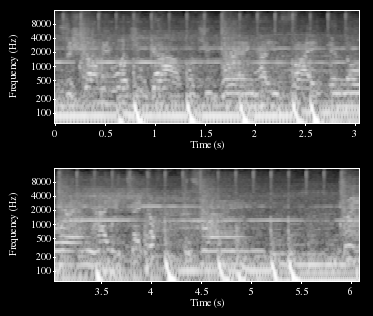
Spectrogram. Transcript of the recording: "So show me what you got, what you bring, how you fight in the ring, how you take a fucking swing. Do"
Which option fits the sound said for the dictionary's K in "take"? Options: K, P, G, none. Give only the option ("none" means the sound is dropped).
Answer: none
